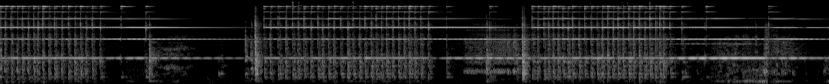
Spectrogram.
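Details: Black Forest Postman's clock with alarm, no known maker, dated 1840 by an expert (owner estimated 1850–1880), after bell post tightened with tape on threads: loud, bright bell rings in fast bursts with short gaps; clean strong strike, alarm bell working normally, louder.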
